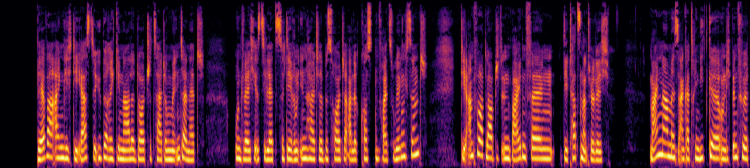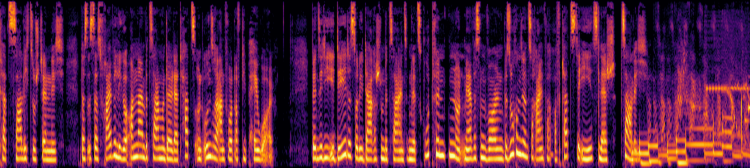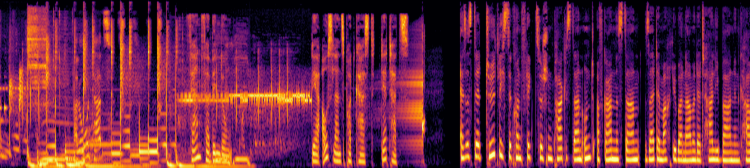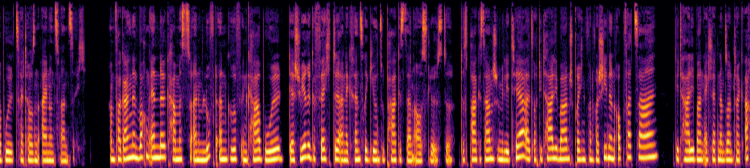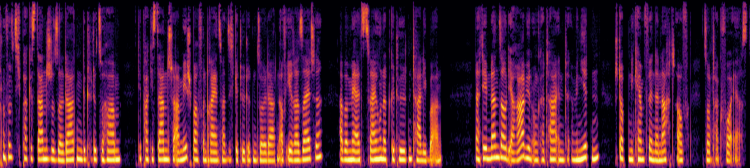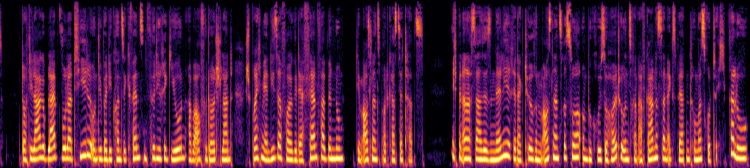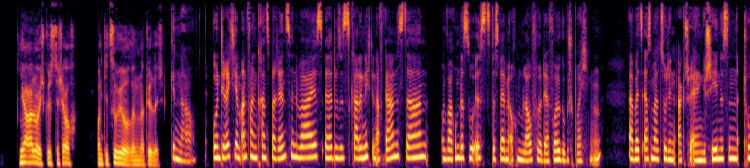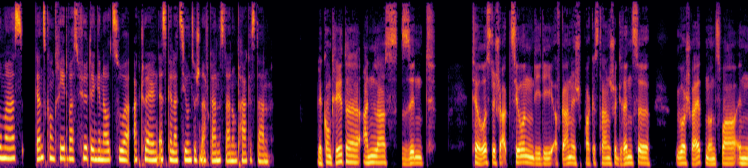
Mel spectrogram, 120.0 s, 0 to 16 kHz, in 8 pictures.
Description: Diese Folge wurde aufgezeichnet am 14. Oktober um 16 Uhr mitteleuropäischer Zeit.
